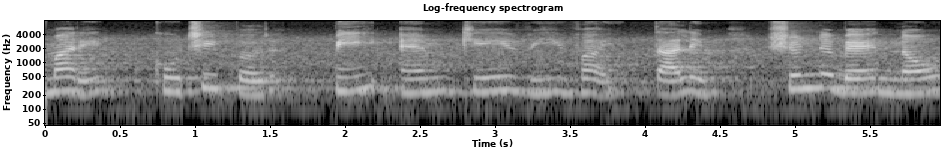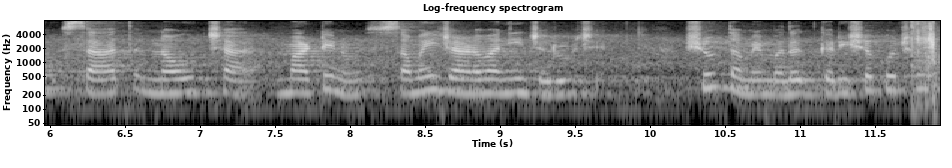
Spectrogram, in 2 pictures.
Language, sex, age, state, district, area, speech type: Gujarati, female, 18-30, Gujarat, Surat, urban, read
